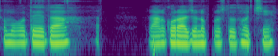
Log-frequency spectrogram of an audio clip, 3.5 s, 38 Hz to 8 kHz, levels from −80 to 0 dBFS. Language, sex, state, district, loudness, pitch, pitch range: Bengali, male, Tripura, Unakoti, -19 LUFS, 135 Hz, 130-140 Hz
